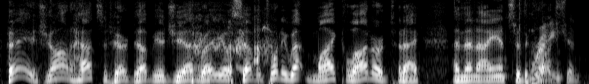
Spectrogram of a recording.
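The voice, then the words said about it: Harry Caray-style radio announcer voice. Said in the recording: “You gave me a real Harry Carey spin there a little bit. ... that's my radio voice”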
